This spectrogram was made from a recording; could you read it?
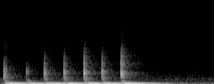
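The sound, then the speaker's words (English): A quick run of seven solid knocks on a door, evenly spaced in a steady rhythm, fairly loud, with no voices and a brief quiet tail after the last rap. A police officer is knocking at the door. “Cop at the door.”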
